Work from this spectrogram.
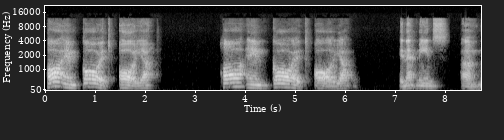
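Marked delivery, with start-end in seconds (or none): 0.0-2.2 "Ha em God are ya?" heel langzaam, elke lettergreep apart; slow demo. Shown as a demonstration. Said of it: "And the question is". 3.5-6.1 "Ha em God are ya?" nog trager herhaald; slower repeat. Shown as a demonstration. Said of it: "And the question is".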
